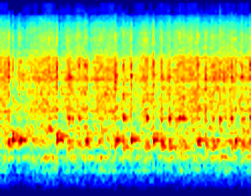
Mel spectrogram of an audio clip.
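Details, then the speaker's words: Ford Taurus with suspected blown head gasket, idling and overheating, coolant bubbling from overflow bottle: rough rasping chirp from drive belt slipping, wet with coolant splashing from the bottle. "That noise is the belt. It's got water on it, splashing out the bottle."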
